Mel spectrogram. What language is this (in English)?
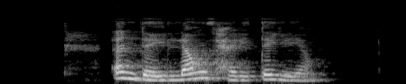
Kabyle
